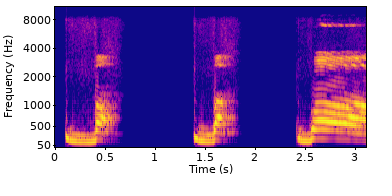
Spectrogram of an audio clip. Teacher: Stop sound, থামা বর্ণ, থেমে যায়, লং হবে না, টানা যাবে না।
